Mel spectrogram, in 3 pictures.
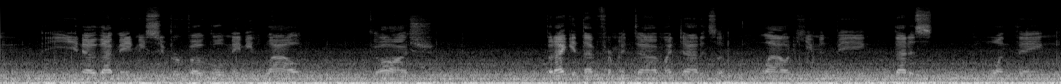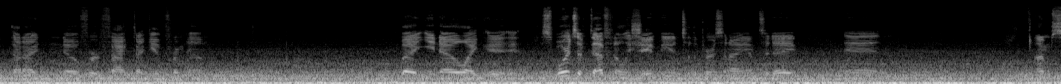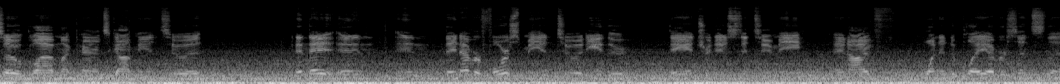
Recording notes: Road trip to Oklahoma. Record a podcast for the fans since he got bored in the car and had no one to talk to.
